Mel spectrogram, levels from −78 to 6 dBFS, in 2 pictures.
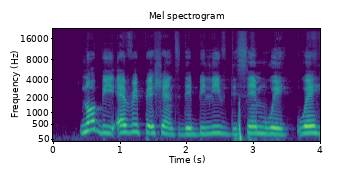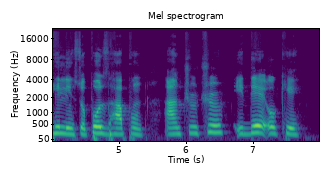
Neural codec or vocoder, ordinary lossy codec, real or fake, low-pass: none; none; real; none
